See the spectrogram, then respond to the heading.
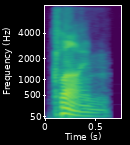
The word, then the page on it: climb: British English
